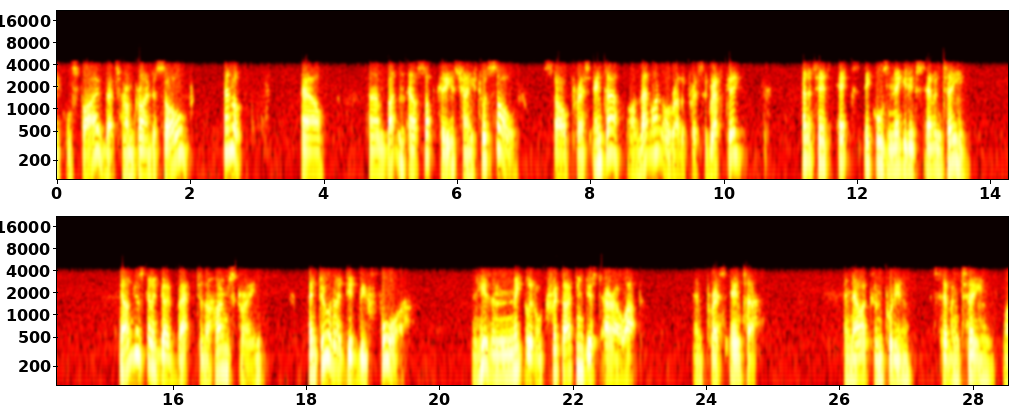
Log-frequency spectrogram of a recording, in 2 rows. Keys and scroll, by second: 21.7 Up, 24.9 Return, 25.4 Left.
